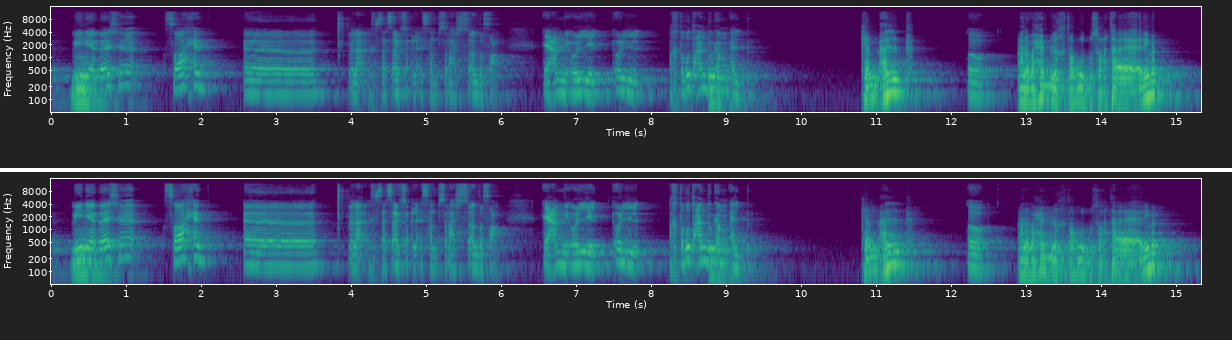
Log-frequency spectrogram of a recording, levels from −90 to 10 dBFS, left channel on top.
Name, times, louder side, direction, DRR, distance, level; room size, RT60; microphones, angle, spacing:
voice 1, 0.3-1.1 1.6-2.1 2.6-3.6 4.0-6.0 6.6-7.8 8.3-9.2 12.2-12.5, right 3 dB, 35° right, 9 dB, 0.7 m, -28 dB
voice 2, 10.8-11.5 12.9-14.7, left 3 dB, 80° left, 12 dB, 0.7 m, -22 dB
21.0 x 9.5 x 2.9 m, 1.2 s
head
